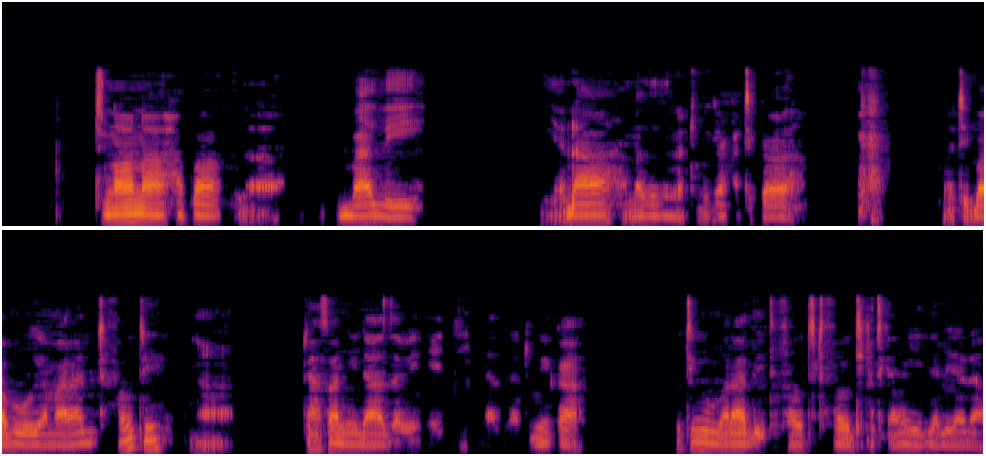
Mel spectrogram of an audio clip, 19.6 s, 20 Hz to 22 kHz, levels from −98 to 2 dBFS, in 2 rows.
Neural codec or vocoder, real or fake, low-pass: none; real; 7.2 kHz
